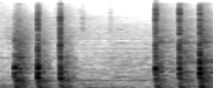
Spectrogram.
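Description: Two sets of three sharp, hollow knocks on a wooden door, evenly spaced, separated by a short quiet pause; no one speaks.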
